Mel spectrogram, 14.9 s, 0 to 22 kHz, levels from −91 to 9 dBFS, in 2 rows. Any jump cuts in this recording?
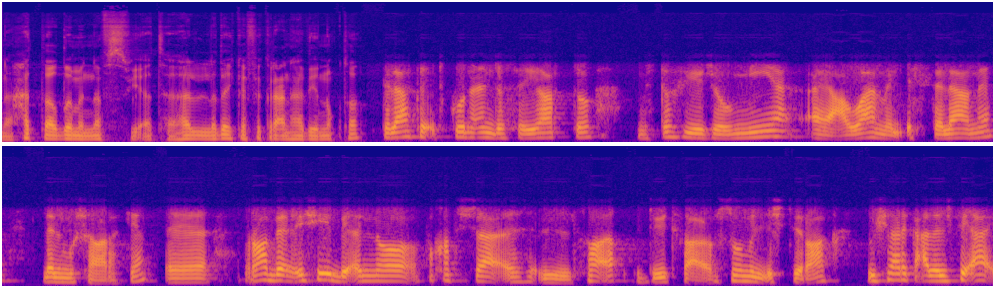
yes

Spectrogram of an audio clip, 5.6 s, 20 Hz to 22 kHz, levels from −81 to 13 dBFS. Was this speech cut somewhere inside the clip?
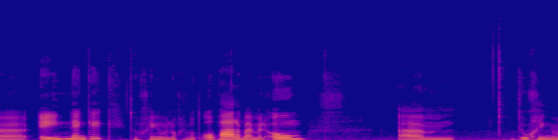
yes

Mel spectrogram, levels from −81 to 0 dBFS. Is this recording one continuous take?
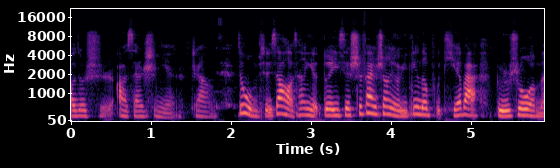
no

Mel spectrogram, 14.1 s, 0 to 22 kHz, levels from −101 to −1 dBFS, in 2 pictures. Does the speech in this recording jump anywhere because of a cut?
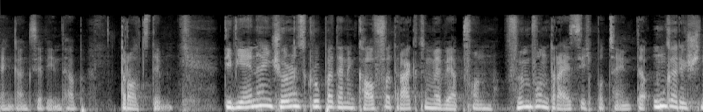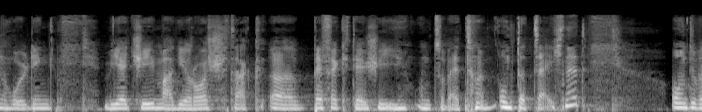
no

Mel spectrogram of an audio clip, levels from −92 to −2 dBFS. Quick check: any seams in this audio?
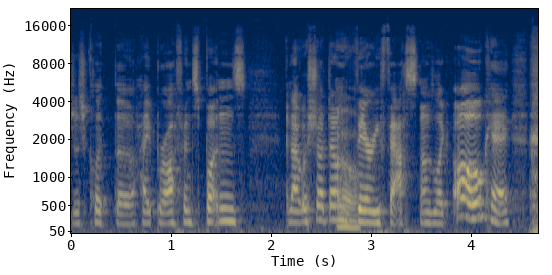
no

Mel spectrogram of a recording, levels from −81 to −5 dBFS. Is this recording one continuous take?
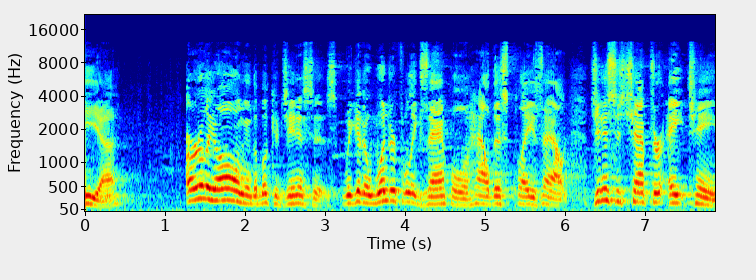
yes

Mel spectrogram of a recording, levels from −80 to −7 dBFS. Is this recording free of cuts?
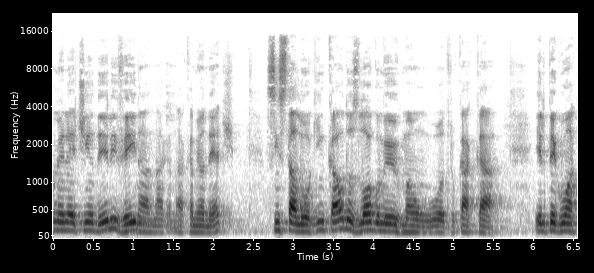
yes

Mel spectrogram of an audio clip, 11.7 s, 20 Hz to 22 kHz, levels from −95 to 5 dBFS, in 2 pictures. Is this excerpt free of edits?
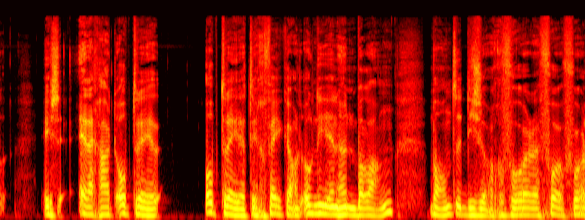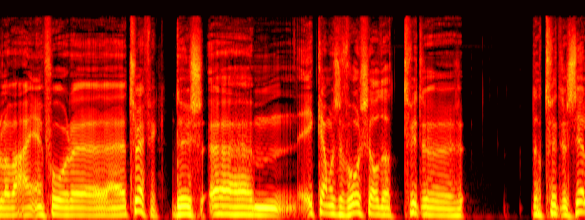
yes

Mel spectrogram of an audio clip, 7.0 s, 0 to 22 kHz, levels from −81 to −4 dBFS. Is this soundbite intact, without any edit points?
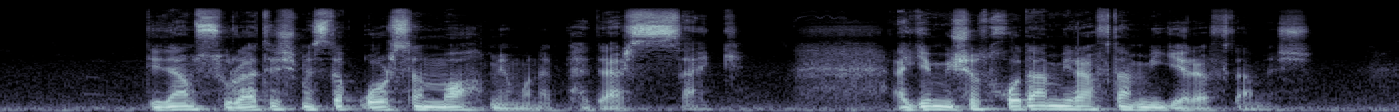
yes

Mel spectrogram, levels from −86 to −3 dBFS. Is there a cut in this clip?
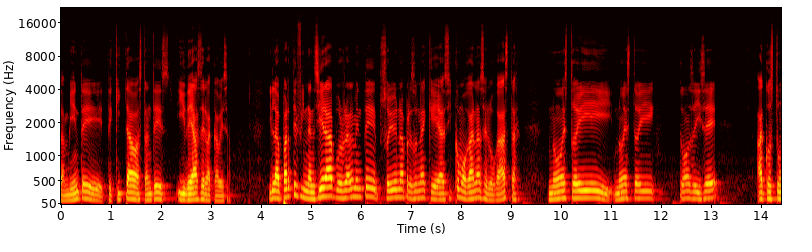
no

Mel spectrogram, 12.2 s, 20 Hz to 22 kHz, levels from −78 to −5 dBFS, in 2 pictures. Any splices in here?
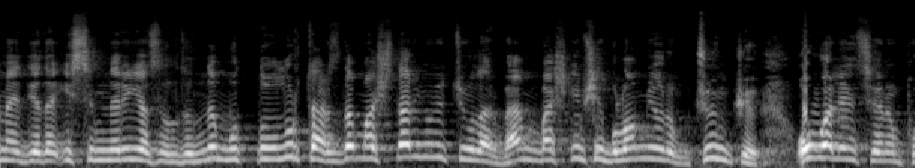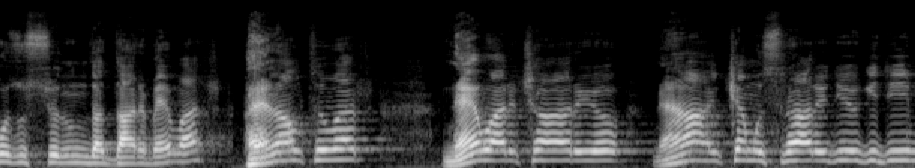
yes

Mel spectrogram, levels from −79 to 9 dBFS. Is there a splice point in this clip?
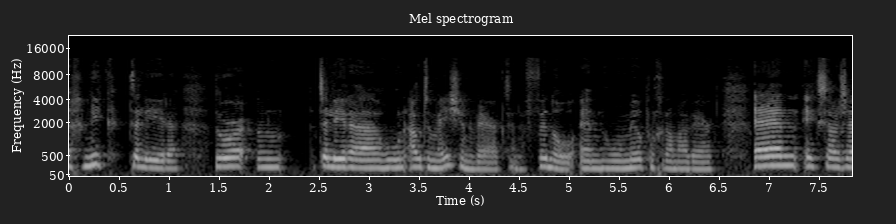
yes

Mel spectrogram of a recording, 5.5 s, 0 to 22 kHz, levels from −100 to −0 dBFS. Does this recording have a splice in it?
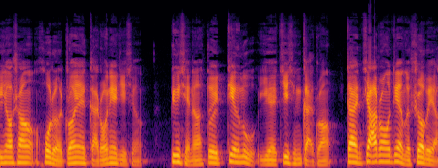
yes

